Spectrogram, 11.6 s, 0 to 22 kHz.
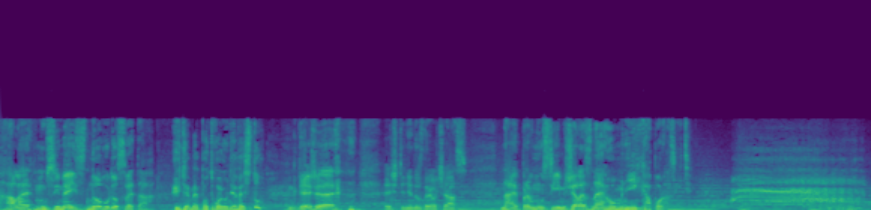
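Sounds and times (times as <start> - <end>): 
speech: 0.0 - 9.3
frightened horse whinnying: 9.7 - 11.5.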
